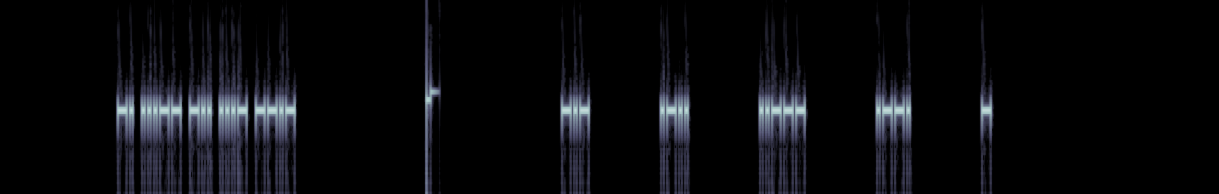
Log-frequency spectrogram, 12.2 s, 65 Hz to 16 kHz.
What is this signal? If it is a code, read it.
Morse code, heard as a keyed tone, about 39 wpm, spaced as for 17 wpm, 700 Hz. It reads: N3DVQ KL2PT
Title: USA Call Signs - 5 Characters - 8x Character Spacing - 40wpm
